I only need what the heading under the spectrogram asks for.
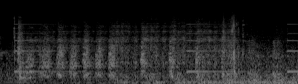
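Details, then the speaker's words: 2013 BMW 328i at salvage auction, listed as start not drive; starter churns steadily, engine nearly fires once but never picks up; cranks but won't start. "nope that didn't sound good either come on old girl come on [Music] no well i'm gonna tell you right now at this rate this doesn't run"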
